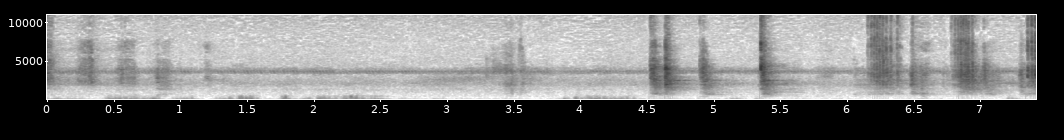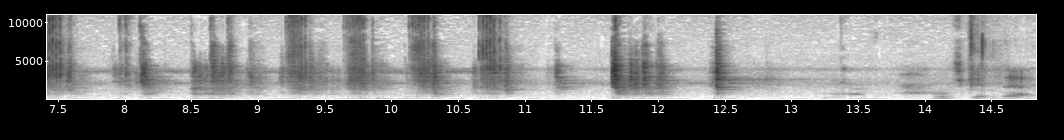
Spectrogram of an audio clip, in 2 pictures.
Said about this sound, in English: Grabbed the wrong ratchet. One's got a 7/16 socket on it.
